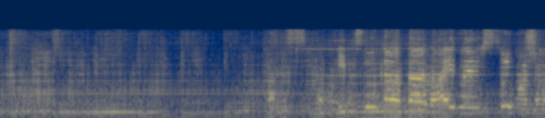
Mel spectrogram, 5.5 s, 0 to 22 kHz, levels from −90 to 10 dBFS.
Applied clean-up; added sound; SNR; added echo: neural separator model SepFormer DNS4.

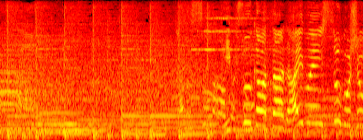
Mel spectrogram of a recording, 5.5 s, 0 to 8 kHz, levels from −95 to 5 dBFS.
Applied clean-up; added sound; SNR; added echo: none; none; none; none.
